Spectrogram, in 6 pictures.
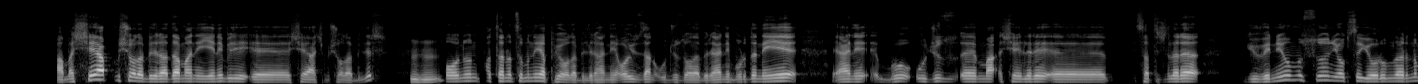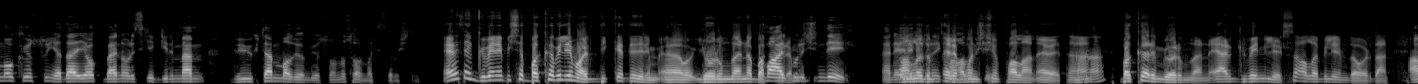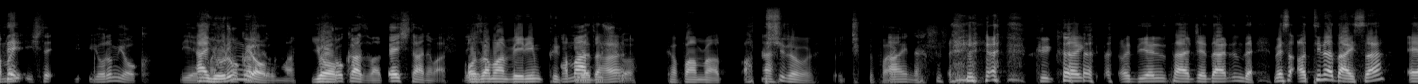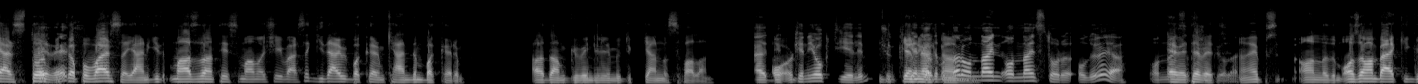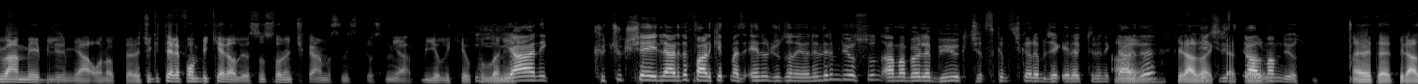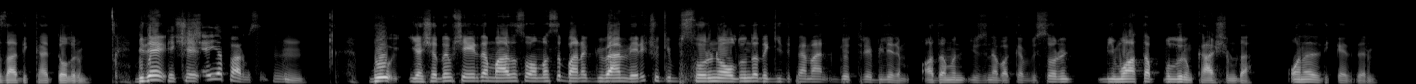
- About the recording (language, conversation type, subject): Turkish, podcast, Online alışveriş yaparken nelere dikkat ediyorsun?
- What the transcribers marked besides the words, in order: other background noise; laughing while speaking: "altmış euro mu, eee, çıktı fark?"; chuckle; chuckle; in English: "store pick up'ı"; in English: "store'u"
